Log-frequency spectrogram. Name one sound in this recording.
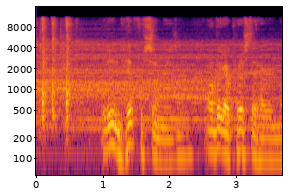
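An electric guitar wails with bending notes.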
